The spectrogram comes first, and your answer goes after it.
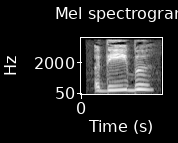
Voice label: "adeeb", Punjabi; ਅਦੀਬ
